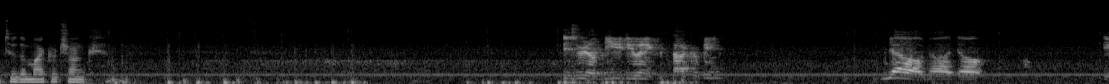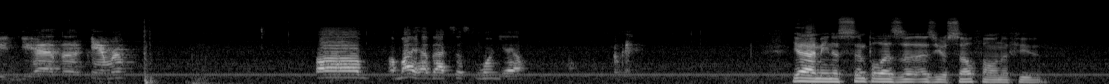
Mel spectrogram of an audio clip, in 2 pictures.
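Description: A middle-aged man talks calmly over an online call, in bursts with pauses.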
